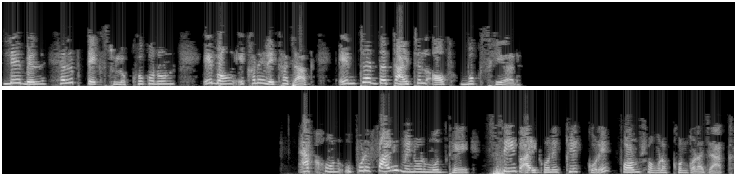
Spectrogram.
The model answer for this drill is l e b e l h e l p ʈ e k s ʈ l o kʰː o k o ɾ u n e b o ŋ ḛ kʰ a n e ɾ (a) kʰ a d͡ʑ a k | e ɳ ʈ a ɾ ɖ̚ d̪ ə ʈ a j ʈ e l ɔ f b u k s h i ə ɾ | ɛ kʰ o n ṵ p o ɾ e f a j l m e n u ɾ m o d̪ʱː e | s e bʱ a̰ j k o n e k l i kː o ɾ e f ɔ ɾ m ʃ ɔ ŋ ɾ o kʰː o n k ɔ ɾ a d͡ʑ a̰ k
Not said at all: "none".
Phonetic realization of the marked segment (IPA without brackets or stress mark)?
e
